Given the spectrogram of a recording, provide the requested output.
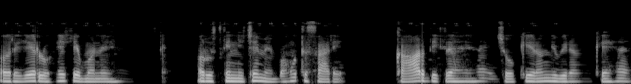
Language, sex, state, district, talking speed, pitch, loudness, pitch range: Hindi, male, Chhattisgarh, Balrampur, 190 wpm, 140 Hz, -23 LUFS, 130-150 Hz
